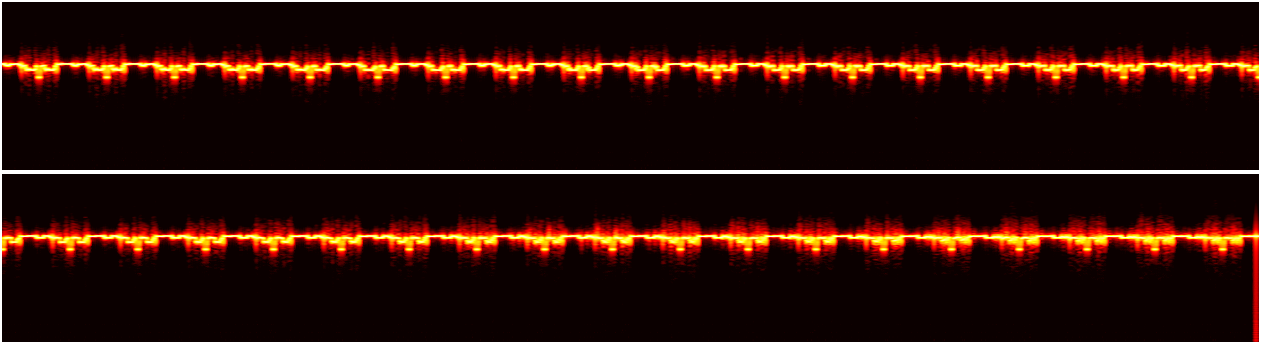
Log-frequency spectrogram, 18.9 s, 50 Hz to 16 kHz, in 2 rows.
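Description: PD120 slow-scan television (SSTV) signal: a loud, continuous warbling tone that wavers in pitch as it carries picture brightness and colour line by line. The pattern repeats about twice a second, each repeat starting a new pair of image lines.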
